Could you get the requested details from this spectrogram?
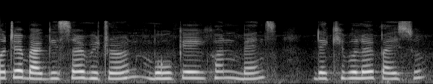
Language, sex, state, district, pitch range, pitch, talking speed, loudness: Assamese, female, Assam, Sonitpur, 270-300 Hz, 285 Hz, 95 wpm, -17 LUFS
